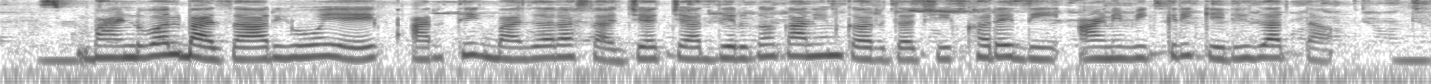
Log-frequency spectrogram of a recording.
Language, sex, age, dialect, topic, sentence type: Marathi, female, 18-24, Southern Konkan, banking, statement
